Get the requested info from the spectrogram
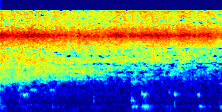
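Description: Boneless chicken pieces and ginger-garlic paste frying in hot oil in a wok: a steady sizzle that eases off slightly, with a wooden spatula stirring and knocking against the pan a few times in the second half.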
